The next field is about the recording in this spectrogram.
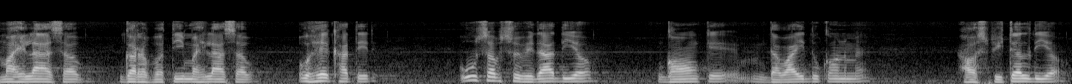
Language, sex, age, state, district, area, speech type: Maithili, male, 30-45, Bihar, Purnia, rural, spontaneous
